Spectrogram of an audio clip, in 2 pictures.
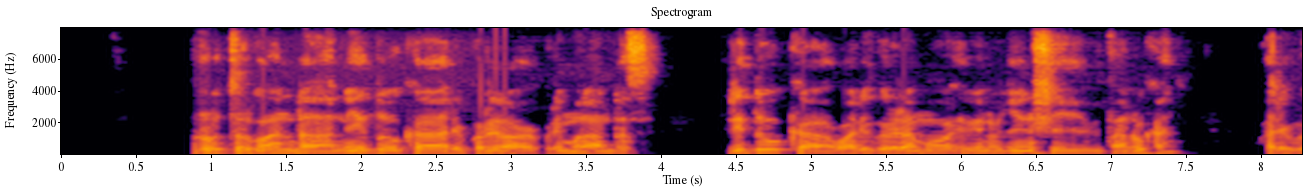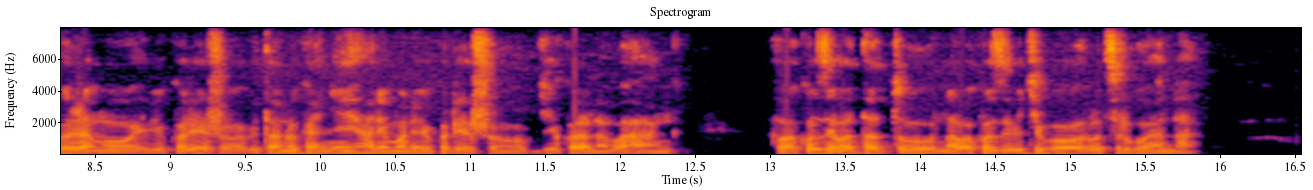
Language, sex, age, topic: Kinyarwanda, male, 18-24, finance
